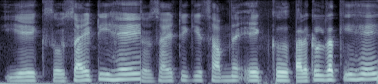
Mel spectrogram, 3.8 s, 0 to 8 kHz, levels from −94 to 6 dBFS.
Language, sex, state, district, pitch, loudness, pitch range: Hindi, male, Andhra Pradesh, Anantapur, 145 Hz, -19 LUFS, 135-170 Hz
